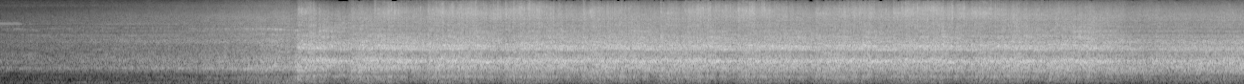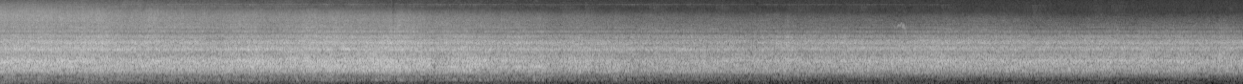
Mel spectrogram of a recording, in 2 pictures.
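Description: An electric train passing close by. It swells over the first few seconds, jumps louder about three seconds in with steady high tones over the rush of the wheels, then slowly fades away.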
